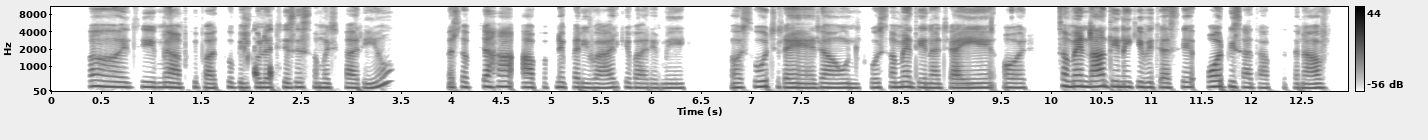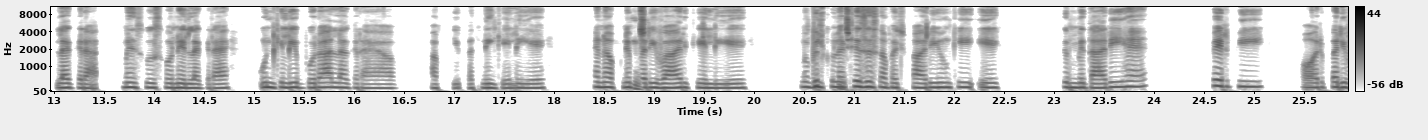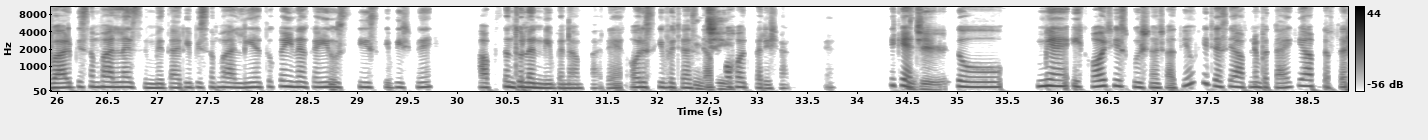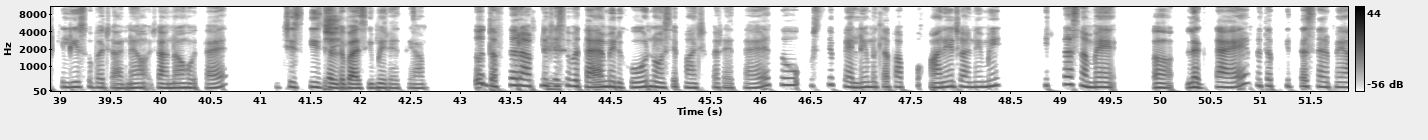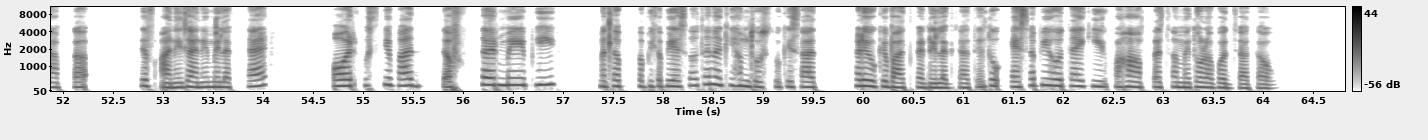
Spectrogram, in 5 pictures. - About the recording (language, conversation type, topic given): Hindi, advice, आप सुबह की तनावमुक्त शुरुआत कैसे कर सकते हैं ताकि आपका दिन ऊर्जावान रहे?
- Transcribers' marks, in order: tapping; other background noise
